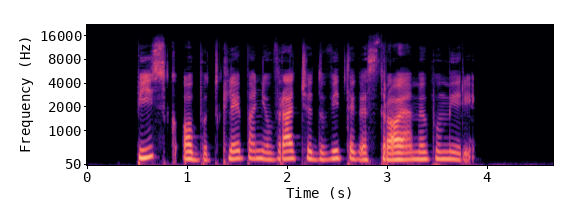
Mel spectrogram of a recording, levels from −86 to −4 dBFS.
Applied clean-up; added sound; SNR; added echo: neural mask model DeepFilterNet 3.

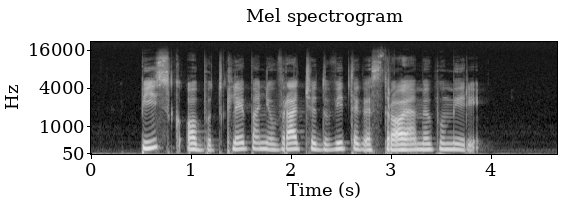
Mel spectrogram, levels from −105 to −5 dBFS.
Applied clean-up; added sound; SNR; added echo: none; none; none; none.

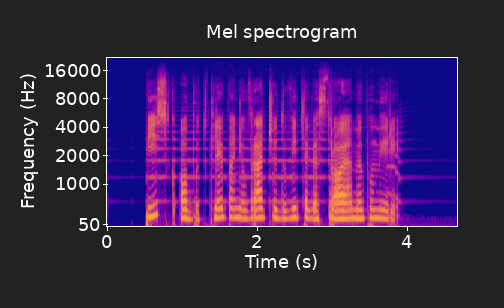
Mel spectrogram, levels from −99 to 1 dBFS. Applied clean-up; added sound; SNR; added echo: neural mask model RNNoise.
